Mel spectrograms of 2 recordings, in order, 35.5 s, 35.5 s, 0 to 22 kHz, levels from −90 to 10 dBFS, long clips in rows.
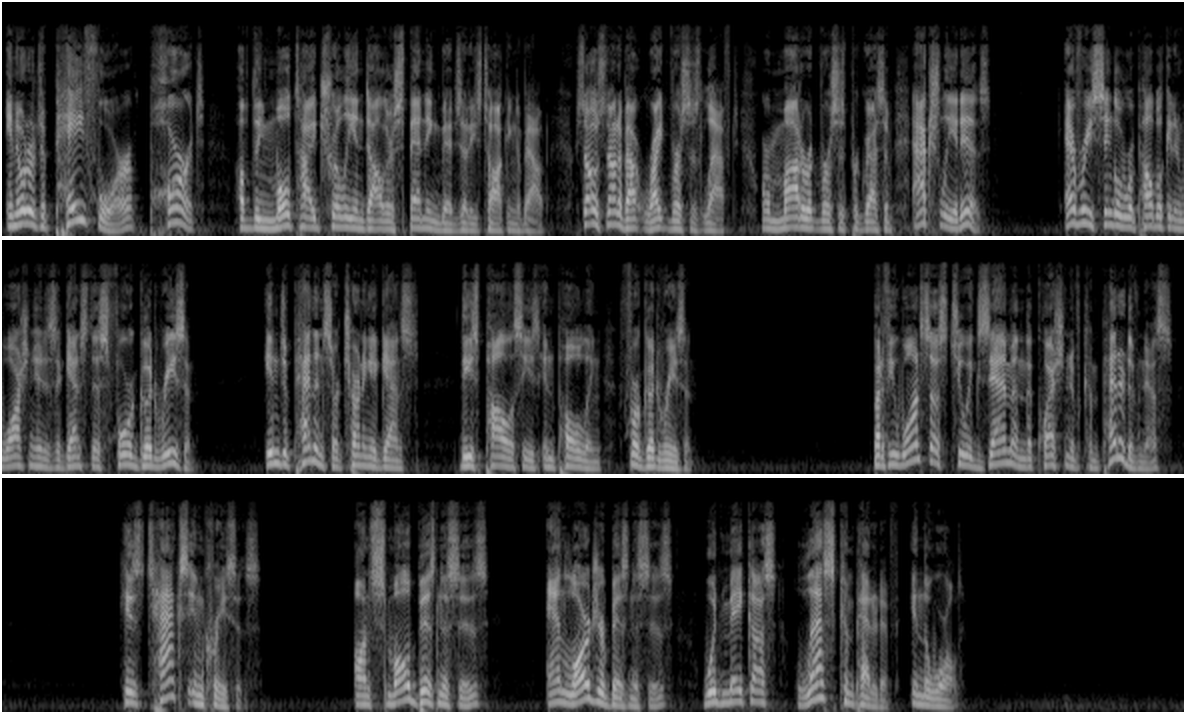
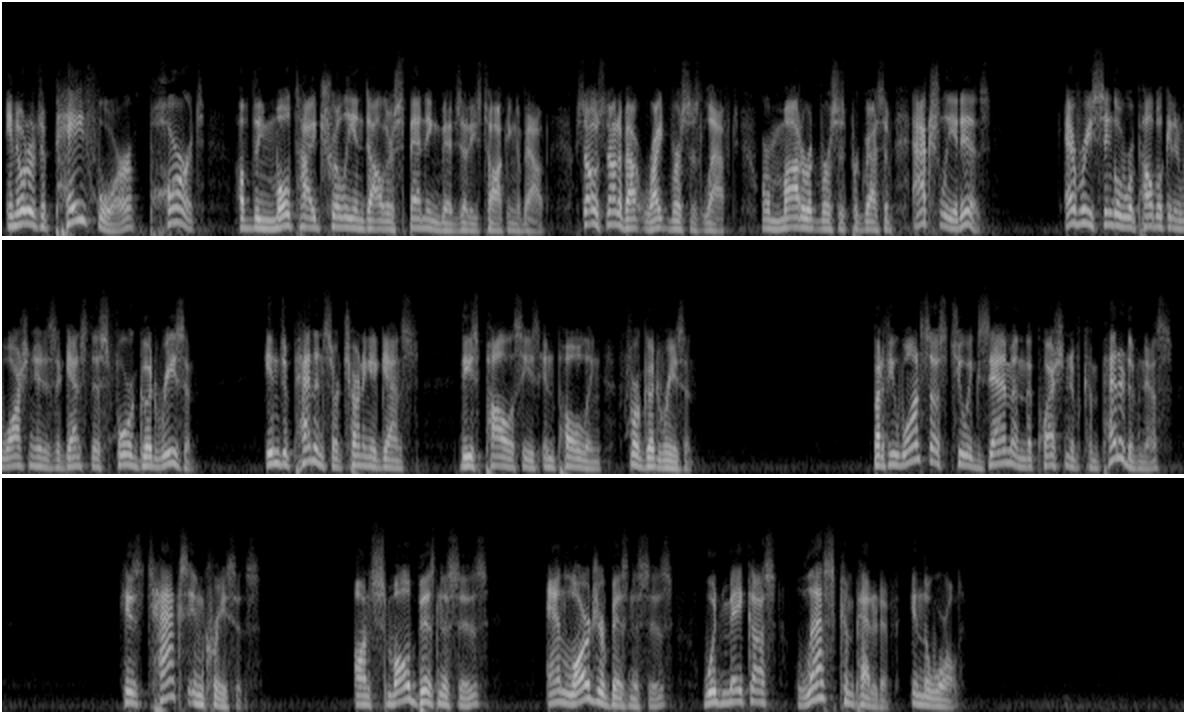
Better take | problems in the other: first | muffled; very; fading above 3 kHz

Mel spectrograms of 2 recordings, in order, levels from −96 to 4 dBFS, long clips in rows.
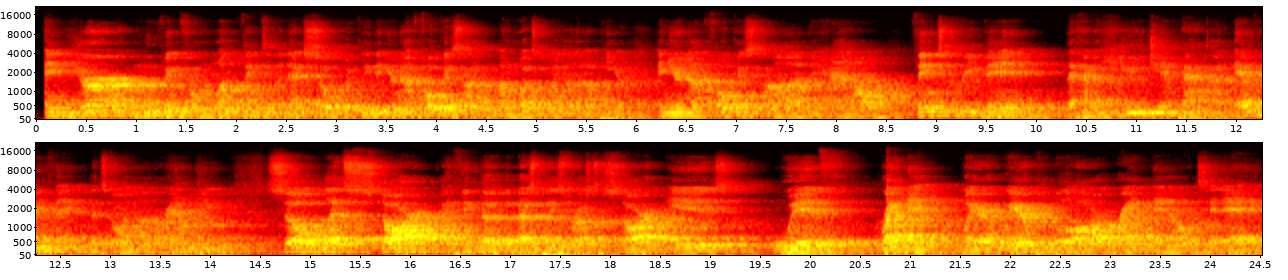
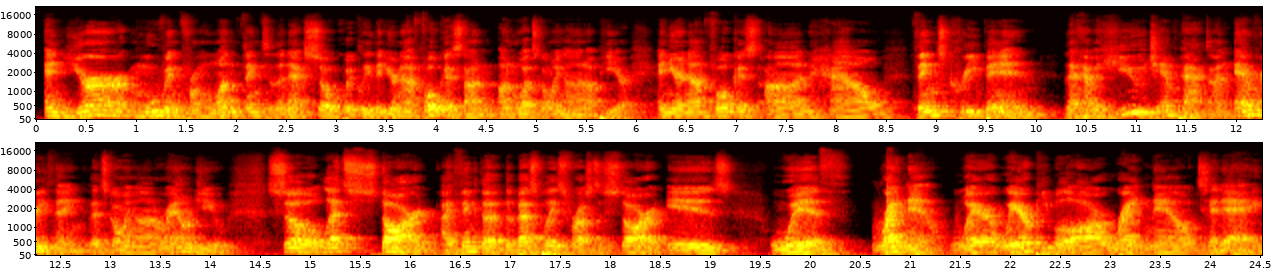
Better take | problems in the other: second | room echo; strong; dies away in 2.1 s; slight in the second // off-mic speech; far; far in the second

